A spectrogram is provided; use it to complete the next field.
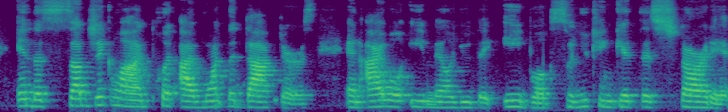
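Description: In an American accent, an ordinary speaking voice moves at a fairly slow pace with fairly even intonation. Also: woman, fairly low pitch for a woman. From New York. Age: 60s. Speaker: fitness and wellness coach. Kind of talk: casual chat.

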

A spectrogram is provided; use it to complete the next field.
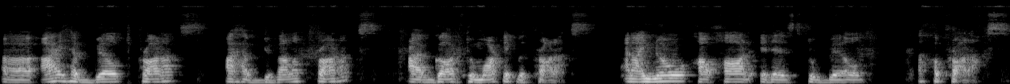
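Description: Speaking at a fairly slow pace, a man uses a medium pitch with ordinary pitch variation and a somewhat breathy quality. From India, Bangalore. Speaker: tech executive. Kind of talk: interview.

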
